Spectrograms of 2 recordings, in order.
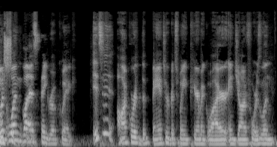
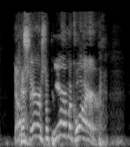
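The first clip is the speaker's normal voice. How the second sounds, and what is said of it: Sportscaster impression. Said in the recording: “That was more of a Kenny impression ... You have a very solid Kenny impression”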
